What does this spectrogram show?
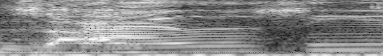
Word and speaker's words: Xylazine: From the how do you pronounce it again? Xxylazine. Xxylazine, okay.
